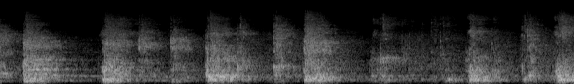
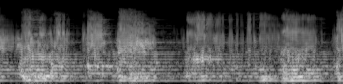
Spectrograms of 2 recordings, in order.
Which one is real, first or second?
first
